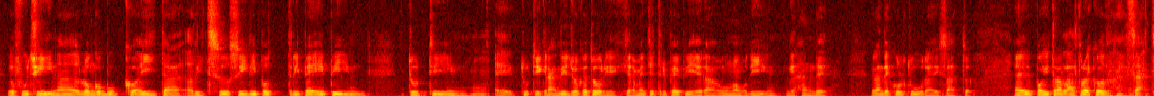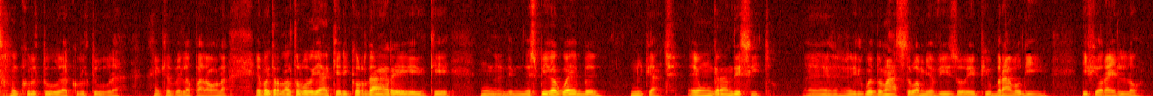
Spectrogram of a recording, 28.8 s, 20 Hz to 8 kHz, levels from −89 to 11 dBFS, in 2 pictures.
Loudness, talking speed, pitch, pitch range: -28 LUFS, 125 wpm, 105 Hz, 90-120 Hz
